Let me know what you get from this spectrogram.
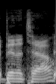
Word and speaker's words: Beneteau: Beneteau? – Yeah, Beneteau.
